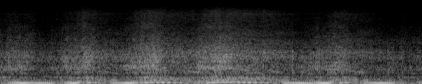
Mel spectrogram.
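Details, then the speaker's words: Mercedes whose start error, caused by a discharged battery upsetting the immobilizer, cleared after moving the gear lever to neutral; then starts in park too, settling into a steady low rumble with a brief rev, no misses or knocks. "Когда повернули ключ зажигания, машина завелась. Потом попробовали завести машину, когда рычаг коробки передач был в паркинг позиции, и машина снова завелась."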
